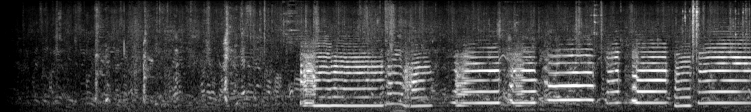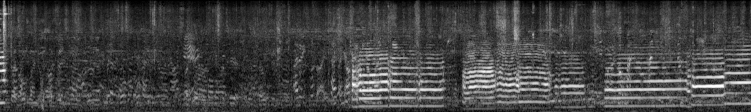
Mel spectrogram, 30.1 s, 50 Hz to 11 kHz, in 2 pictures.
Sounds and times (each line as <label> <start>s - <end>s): old trumpet 5.6s - 15.6s
old trumpet 21.6s - 30.0s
